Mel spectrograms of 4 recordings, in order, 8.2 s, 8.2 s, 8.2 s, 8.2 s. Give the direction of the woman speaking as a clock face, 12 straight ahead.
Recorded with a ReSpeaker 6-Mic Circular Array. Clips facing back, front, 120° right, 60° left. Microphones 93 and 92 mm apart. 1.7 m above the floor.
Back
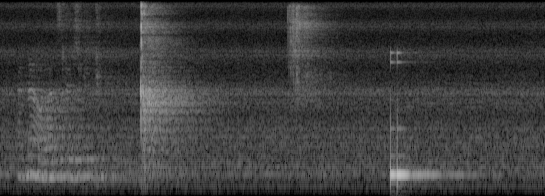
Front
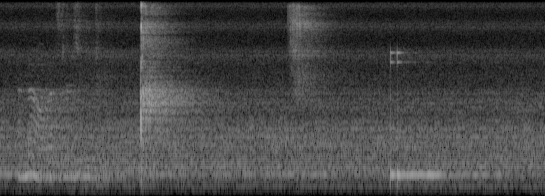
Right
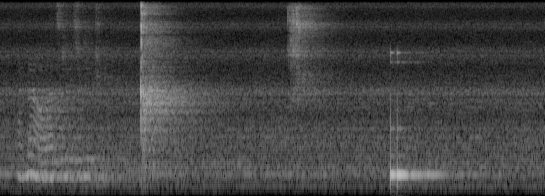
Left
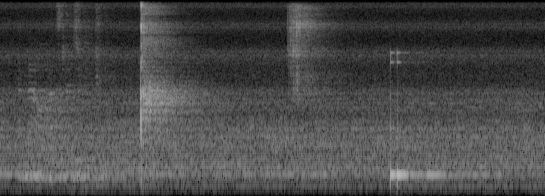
2 o'clock.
